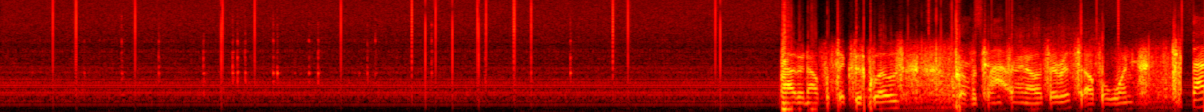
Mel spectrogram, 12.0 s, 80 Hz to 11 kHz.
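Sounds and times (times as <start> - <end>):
intercom electrical hum and hiss: 0.0 - 12.0
irregular clicks and ticks: 0.5 - 6.4.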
